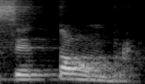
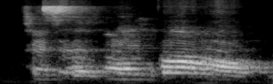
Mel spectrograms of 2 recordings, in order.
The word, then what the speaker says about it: septembre: September is septembre. Can we say that? Septembre. Good. You will see that the P is silent. Okay.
